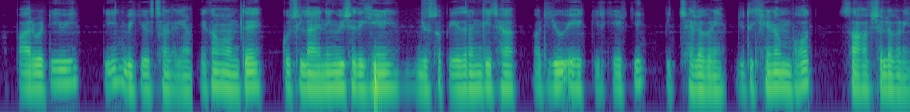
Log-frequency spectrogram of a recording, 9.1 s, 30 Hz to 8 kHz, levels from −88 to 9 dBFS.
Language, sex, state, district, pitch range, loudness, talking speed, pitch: Hindi, male, Uttarakhand, Tehri Garhwal, 100-110 Hz, -22 LUFS, 245 wpm, 105 Hz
